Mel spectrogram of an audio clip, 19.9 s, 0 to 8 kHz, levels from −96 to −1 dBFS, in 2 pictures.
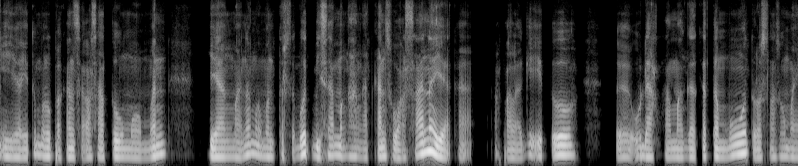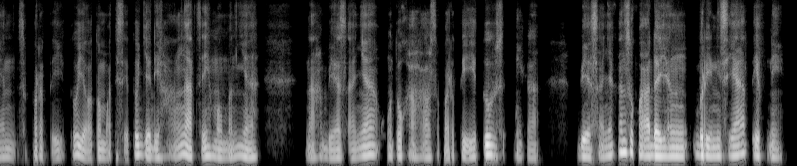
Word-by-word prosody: iya, 110 Hz, -1 st, -1 dB
itu 105 Hz, +6 st, -6 dB
merupakan 115 Hz, -4 st, -2 dB
salah 110 Hz, -, -7 dB
satu 110 Hz, 0 st, -1 dB
momen, 105 Hz, +6 st, -1 dB, 0.5 s
yang 110 Hz, 0 st, +2 dB
mana 110 Hz, +7 st, -2 dB
momen 115 Hz, -7 st, -3 dB
tersebut 125 Hz, +9 st, 0 dB
bisa 125 Hz, +2 st, -2 dB
menghangatkan 115 Hz, -2 st, -2 dB
suasana 120 Hz, -, +4 dB
ya, 105 Hz, -4 st, +5 dB
Kak. -, -, -10 dB, 0.3 s
Apalagi 100 Hz, +1 st, -6 dB
itu, 130 Hz, +3 st, +4 dB, 0.6 s
eee, 105 Hz, -1 st, -4 dB
udah 110 Hz, 0 st, -2 dB, 0.2 s
lama 105 Hz, 0 st, -3 dB
nggak 105 Hz, -1 st, -5 dB
ketemu, 115 Hz, +6 st, +3 dB
terus 105 Hz, -7 st, -5 dB
langsung 110 Hz, +1 st, -9 dB
main 105 Hz, -1 st, -7 dB
seperti 90 Hz, +4 st, -10 dB
itu, 135 Hz, -, -5 dB
ya 120 Hz, -5 st, +1 dB
otomatis 100 Hz, +1 st, -7 dB
itu, -, -, -5 dB
jadi 105 Hz, -5 st, 0 dB, 0.2 s
hangat 120 Hz, 0 st, 0 dB
sih 120 Hz, -, +1 dB
momennya. 105 Hz, 0 st, -2 dB, 0.6 s
Nah, 95 Hz, +3 st, -8 dB
biasanya 100 Hz, +6 st, -1 dB, 0.2 s
untuk 115 Hz, -1 st, -1 dB
hal-hal 105 Hz, 0 st, -6 dB
seperti 100 Hz, +3 st, -4 dB
itu 135 Hz, -2 st, +6 dB
s -, -, -14 dB, 0.2 s
nih, 95 Hz, -, -10 dB
Kak, 95 Hz, -, -10 dB, 0.4 s
biasanya 115 Hz, +2 st, 0 dB
kan 165 Hz, +4 st, +6 dB
suka 135 Hz, -7 st, +3 dB
ada 120 Hz, -, +10 dB
yang 115 Hz, 0 st, +5 dB, 0.2 s
berinisiatif 125 Hz, 0 st, +2 dB
nih, 105 Hz, +1 st, -7 dB
110 Hz, 150 wpm, -24 LUFS, 105-125 Hz, 0.6 s, ada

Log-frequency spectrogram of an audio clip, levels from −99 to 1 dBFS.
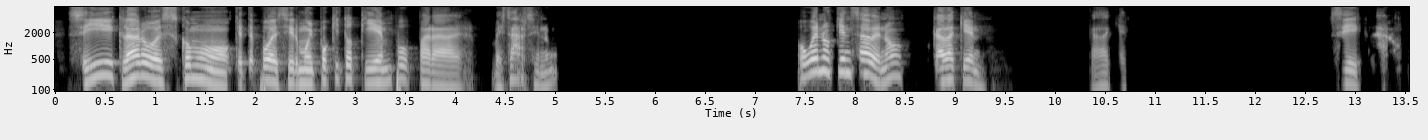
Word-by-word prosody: Sí, 205 Hz, +7 st, +1 dB
claro, 195 Hz, -3 st, +6 dB
es 160 Hz, -, -1 dB
como, 160 Hz, -9 st, +1 dB
¿qué 140 Hz, -, -4 dB
te 150 Hz, -, -7 dB
puedo 170 Hz, -1 st, +2 dB
decir?, 145 Hz, -1 st, 0 dB
muy 145 Hz, 0 st, +2 dB
poquito 175 Hz, +5 st, -4 dB
tiempo 150 Hz, +4 st, -2 dB
para 120 Hz, -5 st, -2 dB
besarse, -, -, -7 dB
¿no? -, -, -13 dB, 2.4 s
O 190 Hz, -, -1 dB
bueno, 260 Hz, +1 st, +3 dB
quién 255 Hz, -1 st, 0 dB
sabe, 235 Hz, -8 st, +4 dB
¿no?, 195 Hz, +5 st, -4 dB, 0.3 s
cada 160 Hz, +3 st, +3 dB
quien. 155 Hz, -10 st, -3 dB, 1.0 s
Cada 120 Hz, +4 st, -13 dB
quien. -, -, -25 dB, 2.1 s
Sí, 140 Hz, -3 st, -4 dB
claro. -, -, -12 dB
160 Hz, 110 wpm, -22 LUFS, 140-185 Hz, 2.4 s, claro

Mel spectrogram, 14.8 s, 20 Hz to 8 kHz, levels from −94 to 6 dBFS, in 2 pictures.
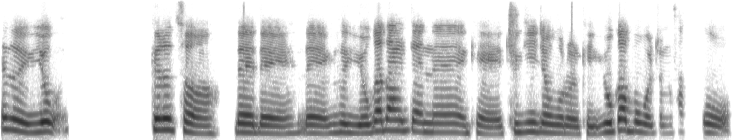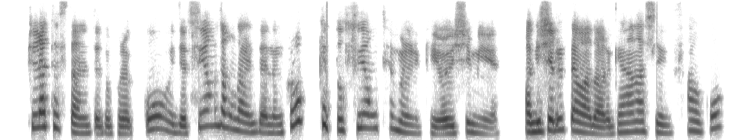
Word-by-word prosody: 그래서 215 Hz, -6 st, +4 dB
요 205 Hz, +3 st, +6 dB, 0.9 s
그렇죠. 205 Hz, -, +5 dB
네네. 170 Hz, -3 st, +3 dB
네. 175 Hz, -3 st, +1 dB
그래서 180 Hz, 0 st, 0 dB
요가 175 Hz, +5 st, +5 dB
다닐 225 Hz, -1 st, +3 dB
때는 190 Hz, -3 st, -2 dB
이렇게 165 Hz, -3 st, -3 dB
주기적으로 190 Hz, -3 st, 0 dB
이렇게 155 Hz, 0 st, -2 dB
요가복을 200 Hz, -2 st, +3 dB
좀 170 Hz, -1 st, -17 dB
샀고 185 Hz, -3 st, -5 dB, 0.3 s
필라테스 300 Hz, -1 st, 0 dB
다닐 170 Hz, -3 st, -3 dB
때도 160 Hz, -1 st, -5 dB
그랬고 200 Hz, -, -4 dB
이제 170 Hz, -3 st, -1 dB
수영장 310 Hz, -, -4 dB
다닐 195 Hz, -4 st, -3 dB
때는 175 Hz, -1 st, -4 dB
그렇게 405 Hz, -, 0 dB
또 235 Hz, -, -1 dB
수영템을 280 Hz, -6 st, -5 dB
이렇게 160 Hz, -1 st, -10 dB
열심히 160 Hz, 0 st, -3 dB, 0.3 s
하기 200 Hz, +1 st, +4 dB
싫을 230 Hz, +3 st, +2 dB
때마다 185 Hz, -8 st, +1 dB
이렇게 150 Hz, +4 st, -5 dB
하나씩 195 Hz, -3 st, -4 dB, 0.2 s
사고 225 Hz, +7 st, -6 dB
190 Hz, 350 characters per minute, -22 LUFS, 170-225 Hz, 0.9 s, 요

